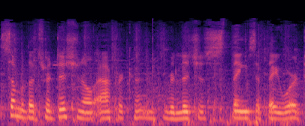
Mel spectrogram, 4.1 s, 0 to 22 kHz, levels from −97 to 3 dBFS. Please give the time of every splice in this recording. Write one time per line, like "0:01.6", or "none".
none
